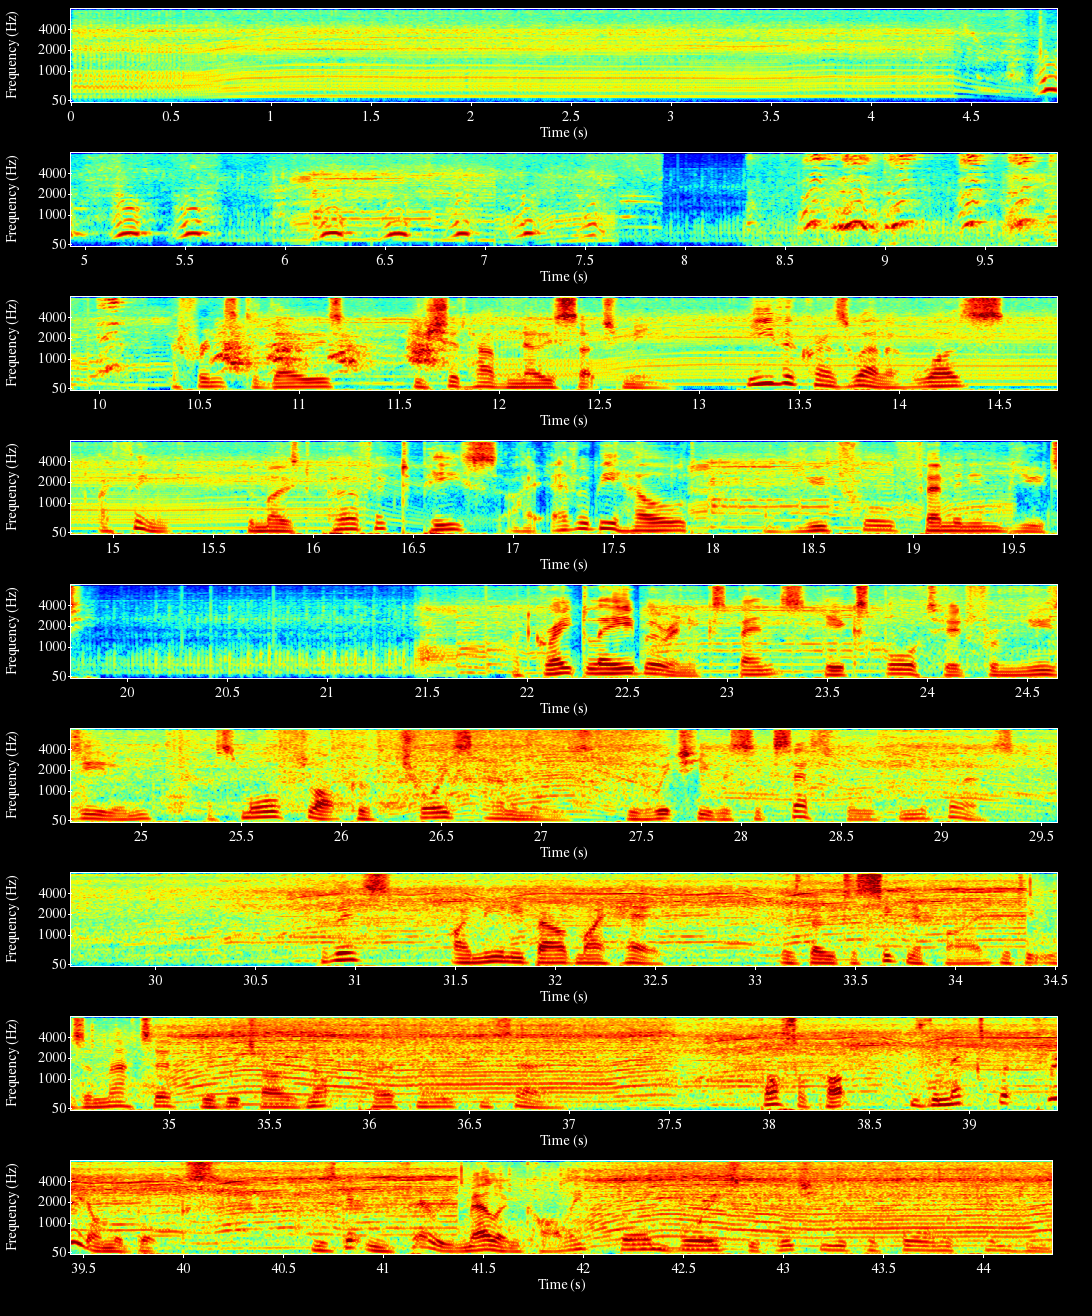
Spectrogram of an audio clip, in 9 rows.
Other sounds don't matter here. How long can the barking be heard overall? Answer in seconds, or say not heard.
7 s.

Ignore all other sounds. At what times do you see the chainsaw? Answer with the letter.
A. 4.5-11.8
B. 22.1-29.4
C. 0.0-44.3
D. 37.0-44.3
C.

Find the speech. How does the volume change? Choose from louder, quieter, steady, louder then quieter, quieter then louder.
steady.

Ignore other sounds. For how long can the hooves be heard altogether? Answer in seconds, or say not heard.
not heard.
